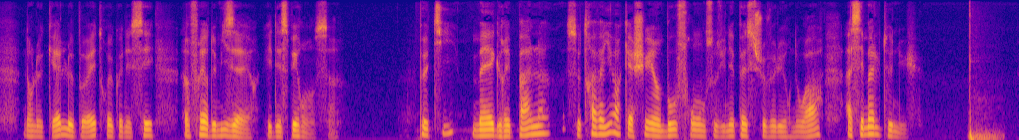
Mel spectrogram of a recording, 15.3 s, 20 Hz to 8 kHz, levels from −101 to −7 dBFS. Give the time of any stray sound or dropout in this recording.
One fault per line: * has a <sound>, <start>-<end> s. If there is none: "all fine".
* has a thud, 14.5-15.1 s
